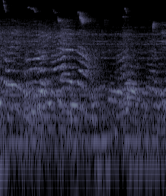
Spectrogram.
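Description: Background voices of children playing, with a few short high chirps.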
